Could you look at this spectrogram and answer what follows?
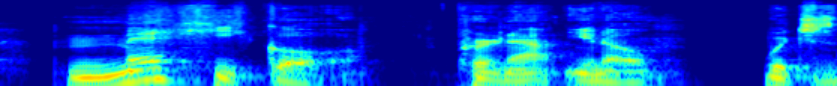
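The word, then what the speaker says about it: México: me x i o, but we still say Mexico pron, you know, which is the way that you would pronounce me e j i o."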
